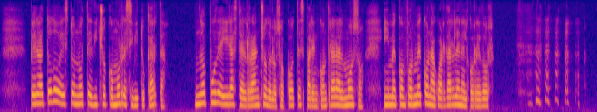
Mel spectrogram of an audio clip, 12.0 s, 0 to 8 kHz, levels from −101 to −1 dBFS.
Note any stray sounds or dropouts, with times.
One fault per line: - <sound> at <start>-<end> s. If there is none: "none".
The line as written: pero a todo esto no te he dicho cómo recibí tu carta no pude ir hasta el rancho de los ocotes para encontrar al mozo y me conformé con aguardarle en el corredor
- laugh at 10.3-11.6 s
